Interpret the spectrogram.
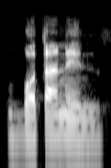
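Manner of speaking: pronunciación lenta. Shown as a demonstration. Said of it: "para que quede mejor".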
